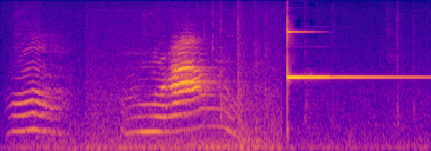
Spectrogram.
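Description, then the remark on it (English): A cat named Wilbur meows twice, the second call rising and longer, followed by a sharp electronic notification ding from a phone whose sound detection feature has recognized the cat; the ding rings out clearly and slowly fades. “And sure enough, my phone dings and says, a sound has been recognized that may be a cat.”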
